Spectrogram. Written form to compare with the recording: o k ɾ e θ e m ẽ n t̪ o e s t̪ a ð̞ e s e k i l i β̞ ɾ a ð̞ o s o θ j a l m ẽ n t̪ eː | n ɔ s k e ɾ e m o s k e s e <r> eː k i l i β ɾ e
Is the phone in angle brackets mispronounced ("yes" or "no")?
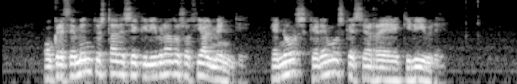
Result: no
